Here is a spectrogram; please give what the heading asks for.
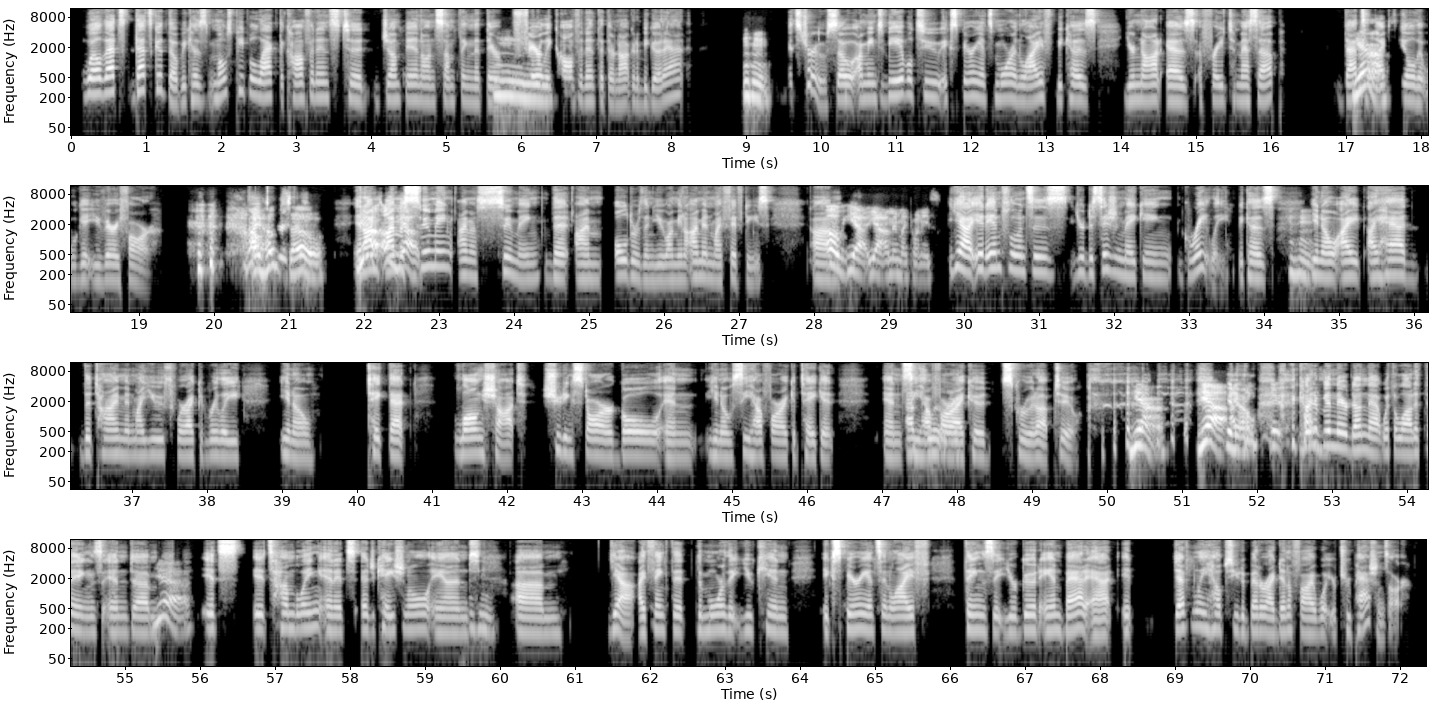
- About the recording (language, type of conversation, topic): English, unstructured, How do your dreams influence the direction of your life?
- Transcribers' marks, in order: tapping; chuckle; laugh; laughing while speaking: "You know, I"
